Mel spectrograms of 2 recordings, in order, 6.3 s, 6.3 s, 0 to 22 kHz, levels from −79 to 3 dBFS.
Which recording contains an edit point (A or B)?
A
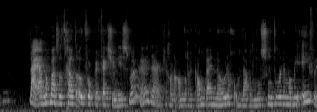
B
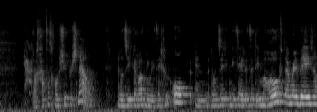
B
